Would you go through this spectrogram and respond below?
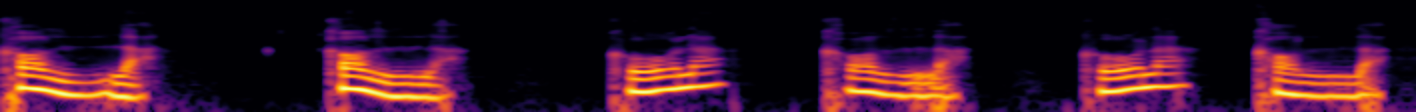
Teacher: if you put more emphasis on the sound L and you pronounce it twice as hard it becomes Cola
